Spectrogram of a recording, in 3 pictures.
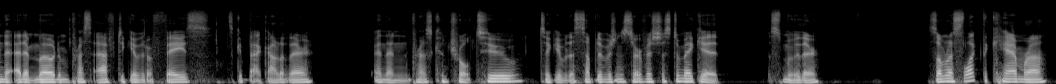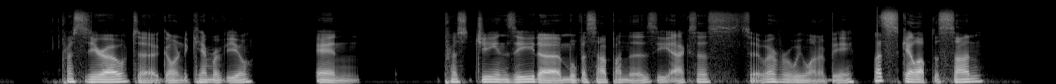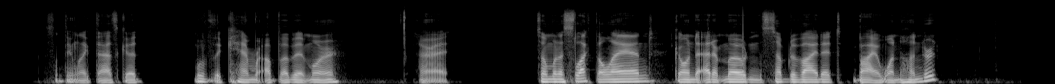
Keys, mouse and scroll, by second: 0.7 f, 2.2 Tab, 4.6 ctrl+2, 10.5 right click, 11.1 KP_0, 13.1 g, 20.2 s, 22.7 right click, 22.8 g, 27.8 Tab, 30.8 KP_0.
